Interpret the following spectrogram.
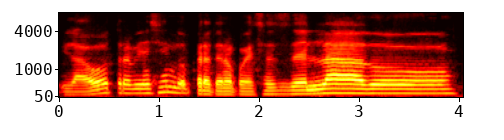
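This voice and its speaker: A male host on a video call, chatting in a lively way and thinking aloud while he checks things. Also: fairly high pitch, a little slow, clean tone, highs cut off, faint music behind. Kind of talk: casual conversation.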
